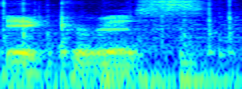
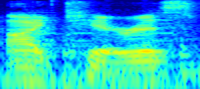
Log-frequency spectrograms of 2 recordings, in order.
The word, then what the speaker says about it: Icarus: better than Myth of Icarus. Shout outs to me pronouncing it Iicaris the first time I was playing it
